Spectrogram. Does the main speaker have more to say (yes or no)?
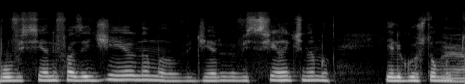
yes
